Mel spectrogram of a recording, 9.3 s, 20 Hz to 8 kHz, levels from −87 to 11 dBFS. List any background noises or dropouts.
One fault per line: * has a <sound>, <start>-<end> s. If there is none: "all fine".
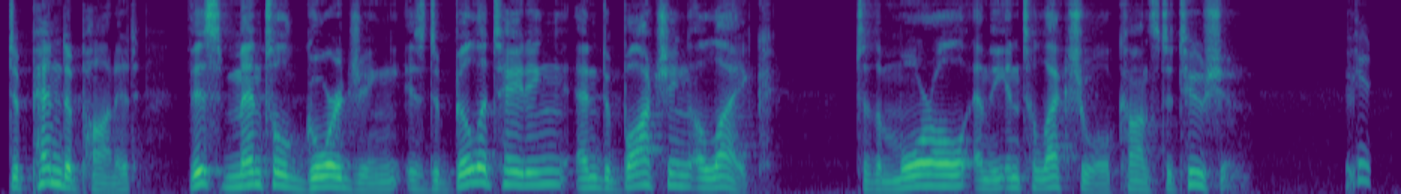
* has a laugh, 9.0-9.1 s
